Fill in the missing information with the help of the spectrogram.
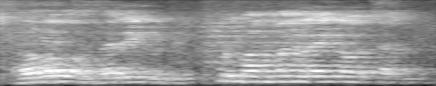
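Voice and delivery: ordinary delivery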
